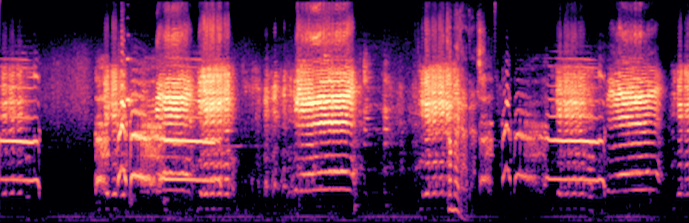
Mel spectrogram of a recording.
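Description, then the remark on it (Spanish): A noisy chorus of farm animals grumbling and calling over one another, with clucking and crowing fowl and bleating goats, loud in overlapping bursts, with no talking. “A poco de ocurrir esto, algunos animales comenzaron a murmurar, pero en vano.”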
